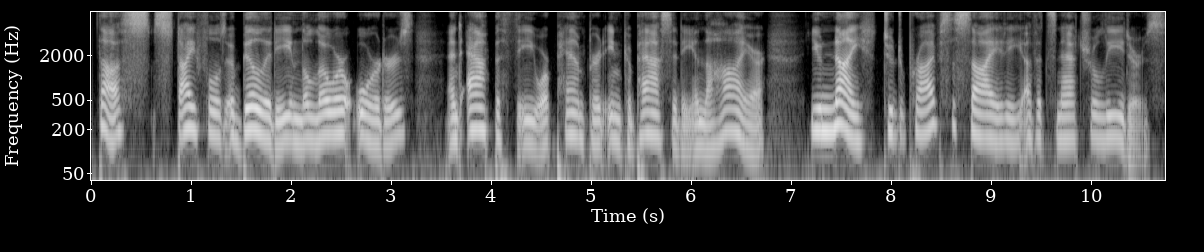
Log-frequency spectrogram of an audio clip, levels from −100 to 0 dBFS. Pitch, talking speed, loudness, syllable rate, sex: 155 Hz, 130 wpm, -22 LUFS, 4.8 syllables/s, female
